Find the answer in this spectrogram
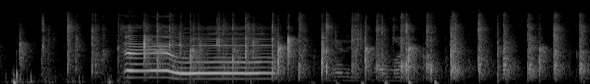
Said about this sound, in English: Damn, we didn't clap. We didn't. You want to clap now?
